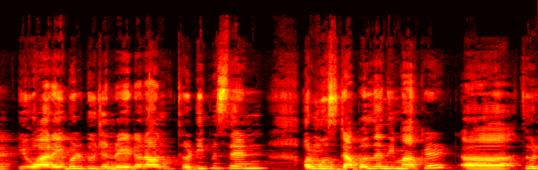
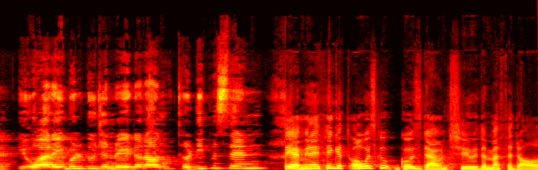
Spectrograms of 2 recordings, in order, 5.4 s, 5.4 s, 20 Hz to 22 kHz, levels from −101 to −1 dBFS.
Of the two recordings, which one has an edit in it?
second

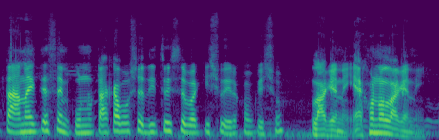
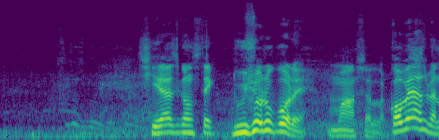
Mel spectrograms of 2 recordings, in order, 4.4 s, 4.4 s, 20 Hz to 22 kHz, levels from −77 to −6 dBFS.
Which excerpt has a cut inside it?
second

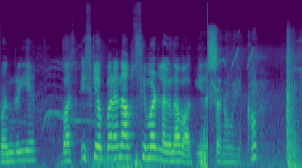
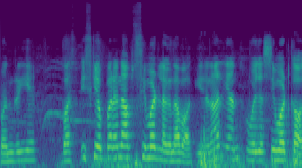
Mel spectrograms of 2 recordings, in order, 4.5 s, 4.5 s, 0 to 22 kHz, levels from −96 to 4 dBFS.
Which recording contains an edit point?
first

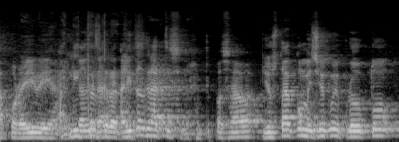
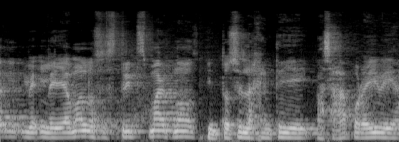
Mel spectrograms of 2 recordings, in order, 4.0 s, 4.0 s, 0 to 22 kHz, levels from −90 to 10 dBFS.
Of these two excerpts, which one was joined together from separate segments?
second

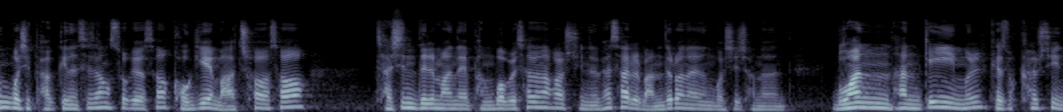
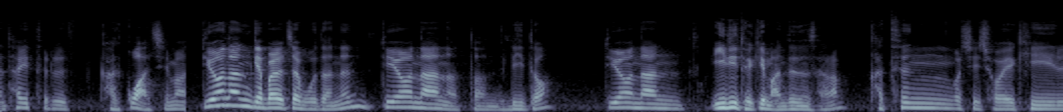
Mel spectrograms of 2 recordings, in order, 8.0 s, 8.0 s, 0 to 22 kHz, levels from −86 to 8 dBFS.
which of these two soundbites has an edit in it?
second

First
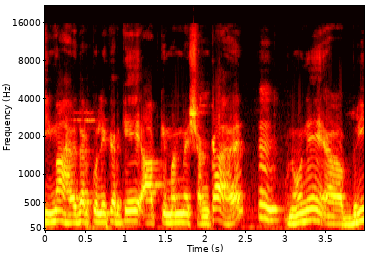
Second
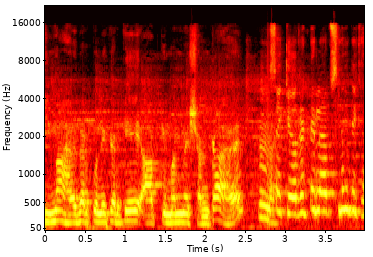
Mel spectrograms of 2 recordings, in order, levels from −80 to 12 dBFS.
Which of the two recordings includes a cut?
second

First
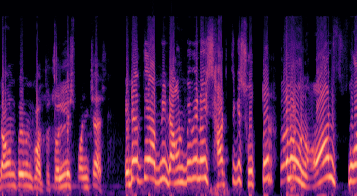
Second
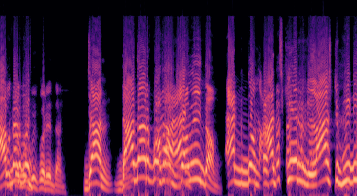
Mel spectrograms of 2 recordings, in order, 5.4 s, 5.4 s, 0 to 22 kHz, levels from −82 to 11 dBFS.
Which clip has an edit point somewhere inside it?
first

